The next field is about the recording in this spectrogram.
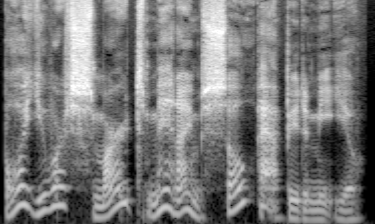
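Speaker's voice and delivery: high, swooping, impressed exclamation; delighted admiration. A narrator's reading. Goblin impressed that Reese knows the word, delighted. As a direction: marvel with high-pitched delight.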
